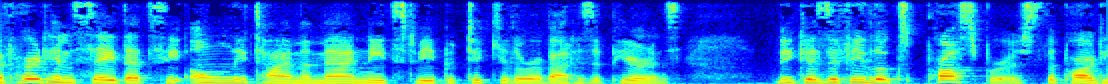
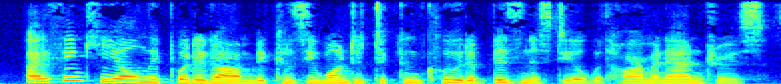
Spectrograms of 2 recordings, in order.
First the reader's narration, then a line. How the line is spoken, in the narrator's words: said Anne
